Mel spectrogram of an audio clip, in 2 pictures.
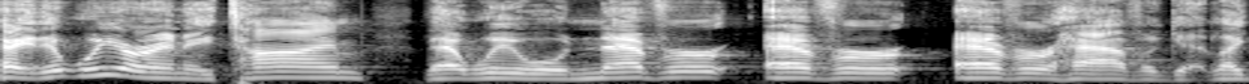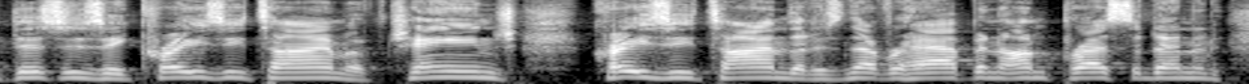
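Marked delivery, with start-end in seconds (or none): none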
